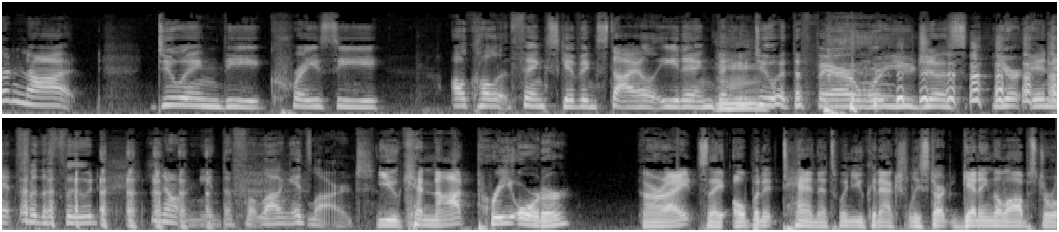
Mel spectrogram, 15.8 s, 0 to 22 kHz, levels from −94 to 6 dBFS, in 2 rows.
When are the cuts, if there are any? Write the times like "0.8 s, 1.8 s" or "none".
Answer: 10.2 s, 13.1 s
